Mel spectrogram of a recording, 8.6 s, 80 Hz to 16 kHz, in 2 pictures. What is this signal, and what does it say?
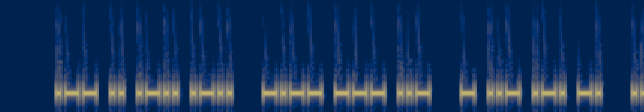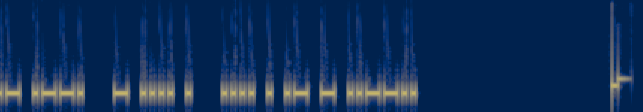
Morse code, heard as a keyed tone, about 40 wpm, 700 Hz. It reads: WILL YOU TURN UP THE HEAT?
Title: Sentences from Top 1000 Words - Review Part 3 - 40wpm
